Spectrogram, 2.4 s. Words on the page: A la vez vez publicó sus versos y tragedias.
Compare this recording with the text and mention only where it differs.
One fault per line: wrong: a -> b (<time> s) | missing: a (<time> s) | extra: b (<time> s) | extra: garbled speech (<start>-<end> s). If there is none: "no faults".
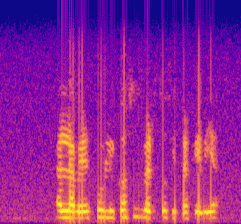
missing: vez (0.9 s)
